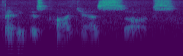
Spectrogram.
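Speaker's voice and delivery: very soft, slow, low mumble; hushed put-on voice. Co-host putting down the show, slow and hushed. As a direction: let it drag out barely audible.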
